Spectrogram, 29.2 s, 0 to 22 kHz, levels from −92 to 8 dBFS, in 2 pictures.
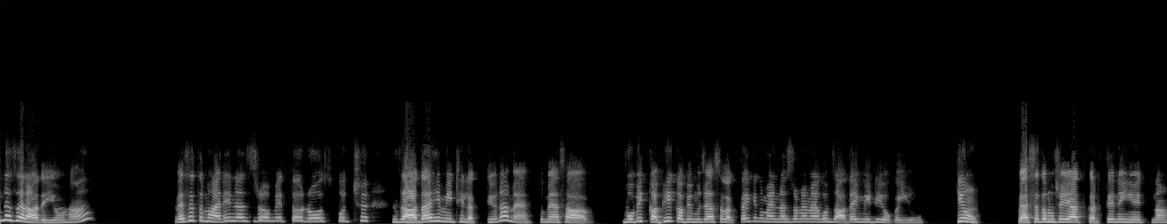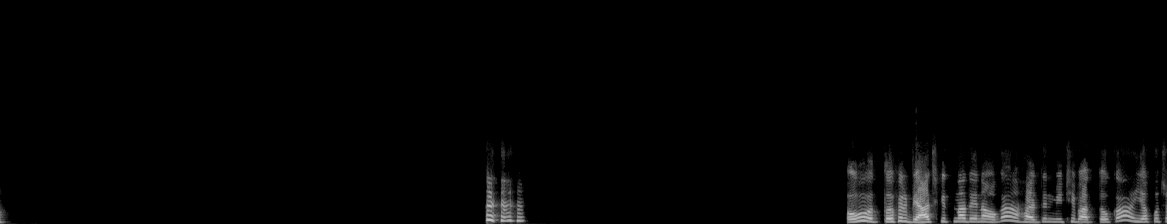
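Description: A speech clip with a Bluetooth SBC bit pool drop from 10.17 to 11.63 s: the treble goes dull and gritty, which fits the bit pool halving from 28 to 14, near 108 kbps.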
